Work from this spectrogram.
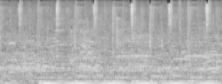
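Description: A crowd gathered at a TMC party office in Falta, Bengal, carrying flags, banners and posters, a steady murmur of many voices and chatter with a low rumble underneath.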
